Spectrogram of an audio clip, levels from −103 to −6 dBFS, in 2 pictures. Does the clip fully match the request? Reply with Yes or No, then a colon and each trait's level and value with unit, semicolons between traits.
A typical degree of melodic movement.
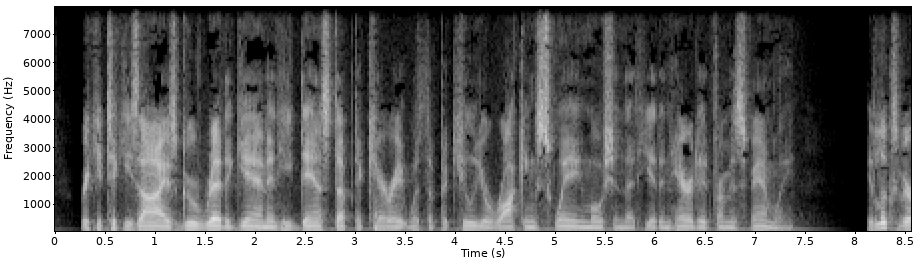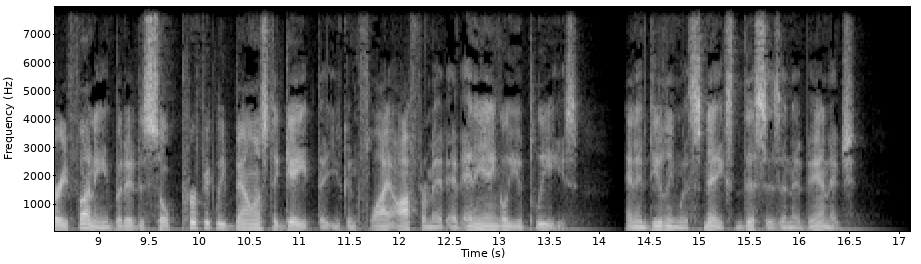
Yes: average, 3.7 semitones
